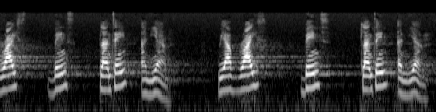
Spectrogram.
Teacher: all items in the sequence take a rising tune except the last which takes a falling tune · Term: rising falling tune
